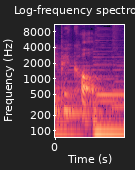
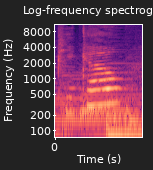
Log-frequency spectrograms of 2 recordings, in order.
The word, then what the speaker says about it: Picoult: good, and she's Jodi Picoult. I think the name is actually pronounced Pico, but I've been saying Picoult as long as I've been reading her.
